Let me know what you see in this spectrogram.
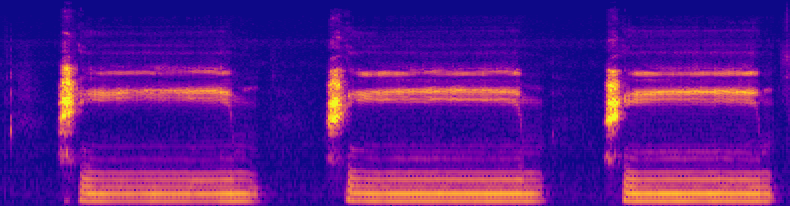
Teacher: حیم جو ہے وہ بھی ہا ہے لیکن وہ حلق کے درمیان والے حصے سے ادا ہوتا ہے. تو جسے وسط حلق بھی بولتے ہیں، درمیان والا حلق بھی بولتے ہیں، جو بھی آپ کو سمجھ آ جائے.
